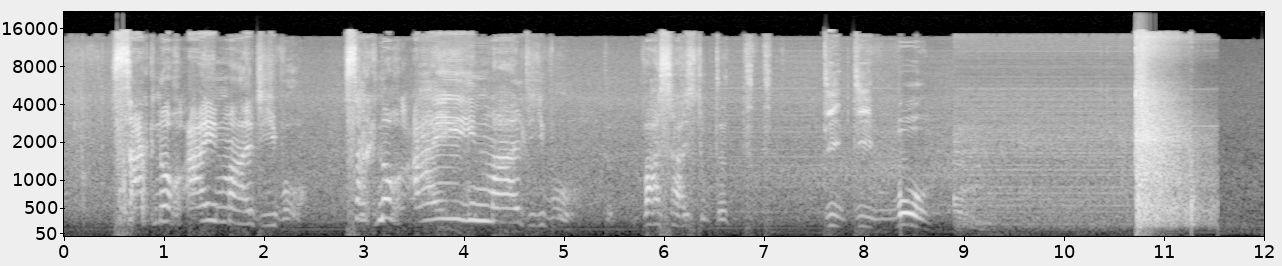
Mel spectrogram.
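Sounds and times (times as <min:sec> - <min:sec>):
pistol shot: 0:10.7 - 0:11.6.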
